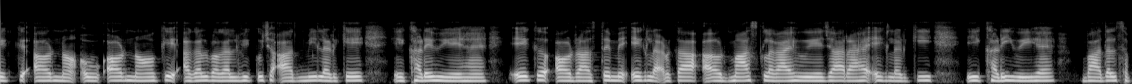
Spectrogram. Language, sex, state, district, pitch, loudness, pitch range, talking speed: Hindi, female, Chhattisgarh, Balrampur, 175 Hz, -15 LUFS, 170-180 Hz, 175 wpm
